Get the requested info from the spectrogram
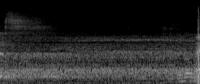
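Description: Faint speech from a televised football match, playing low in the background between louder close-up talk.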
